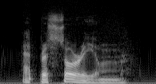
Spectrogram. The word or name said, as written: appressorium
